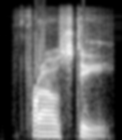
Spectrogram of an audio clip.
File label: "frowsty", American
